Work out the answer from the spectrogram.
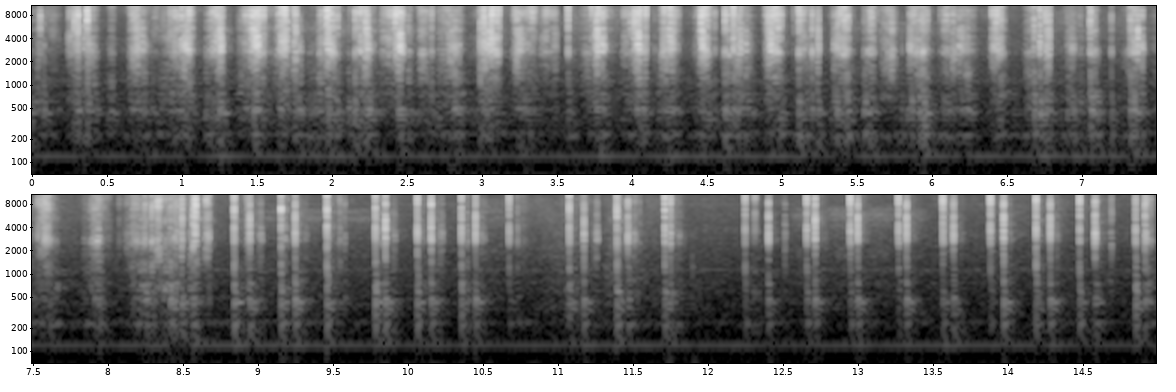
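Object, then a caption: Flashlight barrel, plastic or coated metal. Long red nails tap rapidly on the ribbed barrel of a black matte flashlight, plastic or coated metal, lying on a table. It makes a steady stream of dry, bright clicks with almost no ring, and the pace shifts slightly as the tapping goes on.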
